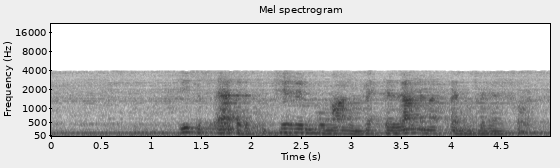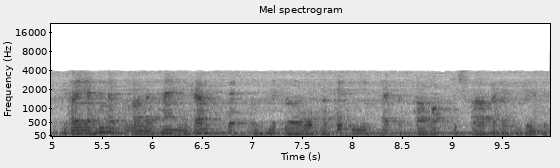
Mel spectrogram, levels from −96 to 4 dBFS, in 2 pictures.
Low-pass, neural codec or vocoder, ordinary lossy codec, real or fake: 7.2 kHz; codec, 32 kHz, 1.9 kbps, SNAC; AAC, 16 kbps; fake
